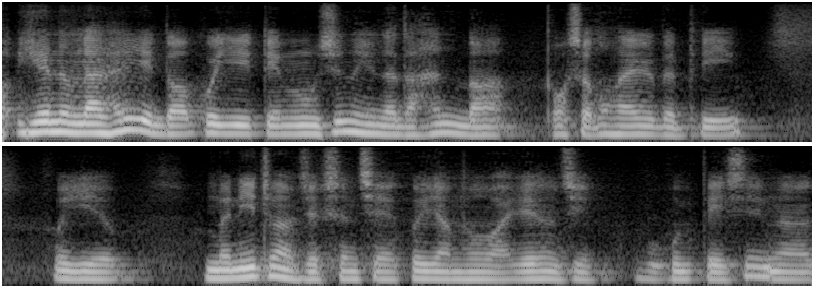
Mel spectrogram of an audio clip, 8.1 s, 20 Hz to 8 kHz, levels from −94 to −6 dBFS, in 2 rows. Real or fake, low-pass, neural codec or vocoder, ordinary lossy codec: fake; none; codec, 16 kHz, 0.5 kbps, FunCodec, trained on Chinese and English, 25 frames a second; none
